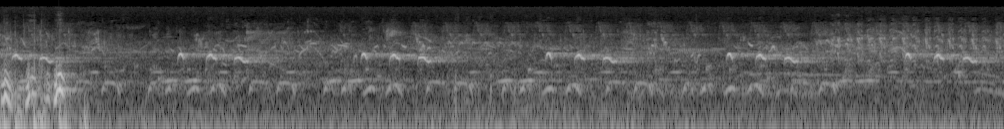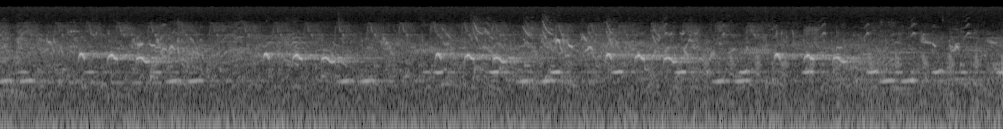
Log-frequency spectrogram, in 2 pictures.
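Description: Forest bird chorus: one bird repeats a short falling call of two or three notes about every two seconds, over fainter calls of other birds. A brief loud low thump comes right at the start.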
